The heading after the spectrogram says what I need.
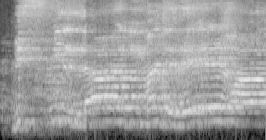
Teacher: یہ یاد رکھ لیجئے کہ سورہ ہود کی یہ آیت بسم اللہ مجریہا ومرساہا ان ربی لغفور رحیم، اس آیت پہ جب آپ پہنچیں گے تو یہاں امالہ کریں گے، یعنی اس را کو باریک کر کے یا کی طرف، بڑی یا کی طرف جھکا کر پڑھیں گے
